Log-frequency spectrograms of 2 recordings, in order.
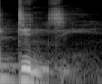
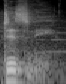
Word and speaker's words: Disney: So you are, in fact, Mr. Dinsey. No. Mr. Disney. If you're gonna say it right.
